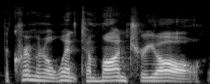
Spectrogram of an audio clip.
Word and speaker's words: Montreal: And it's not Montreal. It's Montreal. Montreal, like money.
